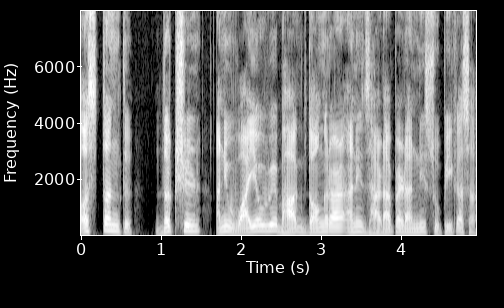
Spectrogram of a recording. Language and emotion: Goan Konkani, neutral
